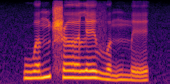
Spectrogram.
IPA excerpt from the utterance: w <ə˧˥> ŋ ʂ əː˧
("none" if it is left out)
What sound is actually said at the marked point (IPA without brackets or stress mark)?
ə˧˥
